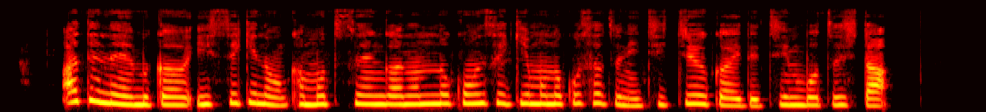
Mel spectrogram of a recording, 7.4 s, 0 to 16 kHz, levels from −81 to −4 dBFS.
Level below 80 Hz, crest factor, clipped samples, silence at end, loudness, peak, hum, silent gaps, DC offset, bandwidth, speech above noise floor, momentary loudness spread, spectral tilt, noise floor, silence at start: -84 dBFS; 14 dB; under 0.1%; 0.75 s; -29 LUFS; -14 dBFS; none; none; under 0.1%; 11.5 kHz; 47 dB; 7 LU; -4 dB/octave; -75 dBFS; 0.45 s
